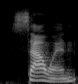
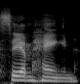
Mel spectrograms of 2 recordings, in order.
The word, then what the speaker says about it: Samhain: It's called Samhain or Samhain. Samhain? Sure. It looks like Sam Hain. Like, that's how it's spelled. Oh, that's But confusing. the Irish word is Samhain.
